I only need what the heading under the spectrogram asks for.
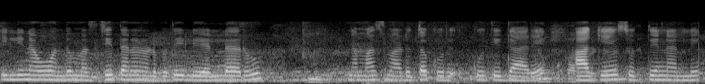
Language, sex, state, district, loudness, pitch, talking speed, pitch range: Kannada, female, Karnataka, Mysore, -19 LUFS, 205 Hz, 120 wpm, 195-215 Hz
